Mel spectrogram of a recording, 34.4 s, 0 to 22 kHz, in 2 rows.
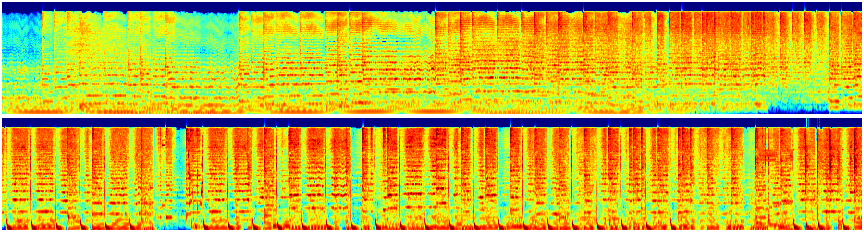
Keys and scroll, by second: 1.3 space, 2.8-9.9 typing, 10.3 Escape, 13.0 Up, 14.1 Down, 15.9 ctrl+alt+c, 16.9 ctrl+alt+v, 18.3 shift+Down, 19.9 Escape, 26.9 Up, 28.6 space, 30.4 Down, 31.7 Up, 31.8 Left, 32.1 Up, 33.2 space, 33.6 r.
